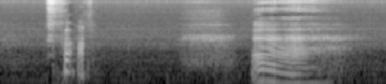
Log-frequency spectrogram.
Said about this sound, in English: I got the sniffles, sorry.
